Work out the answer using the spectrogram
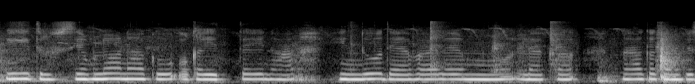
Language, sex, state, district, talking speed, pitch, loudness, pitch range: Telugu, female, Andhra Pradesh, Krishna, 95 wpm, 235 Hz, -15 LUFS, 230-245 Hz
